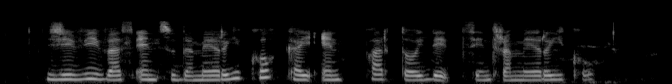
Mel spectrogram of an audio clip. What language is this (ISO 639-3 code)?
epo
